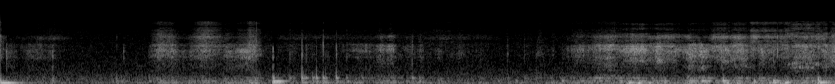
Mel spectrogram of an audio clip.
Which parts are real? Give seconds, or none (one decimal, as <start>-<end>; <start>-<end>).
0.0-8.4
